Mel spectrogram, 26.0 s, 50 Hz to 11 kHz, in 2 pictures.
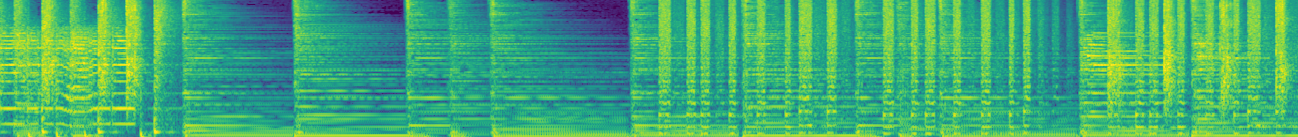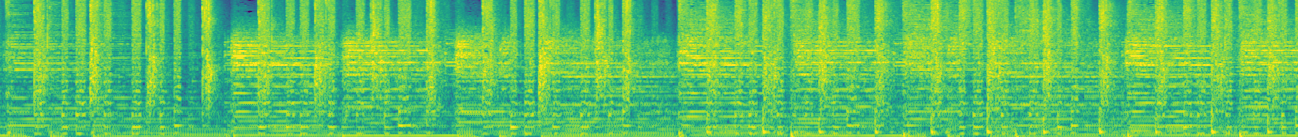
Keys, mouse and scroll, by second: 1.1 shift+a, 5.2 click, 6.7 click, 11.4 click, 14.4 click, 16.6 click, 19.7 middle click, 21.4-22.3 scroll down 8, 22.3 middle click, 22.9-24.0 scroll up 5, 24.4 click.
